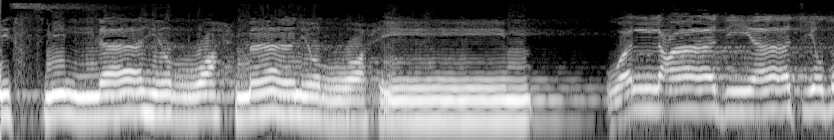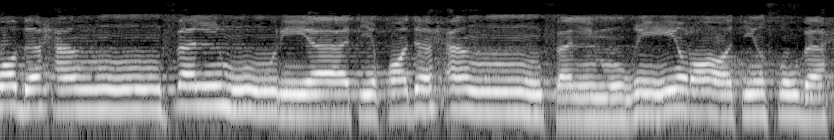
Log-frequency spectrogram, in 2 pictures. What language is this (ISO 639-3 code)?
ara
